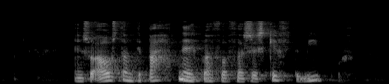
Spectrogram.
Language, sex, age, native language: Icelandic, female, 60-69, Icelandic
